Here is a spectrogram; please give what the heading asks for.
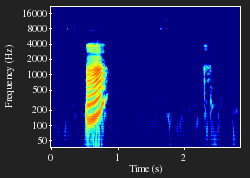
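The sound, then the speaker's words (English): A computer mouse is clicked while sharing a screen: a few small, faint clicks in near silence, with one brief voiced sound among them. “So, present, share screen. And then I've got to click on.”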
